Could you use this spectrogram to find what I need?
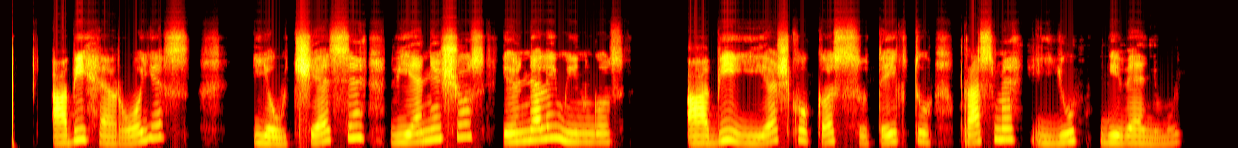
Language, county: Lithuanian, Panevėžys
